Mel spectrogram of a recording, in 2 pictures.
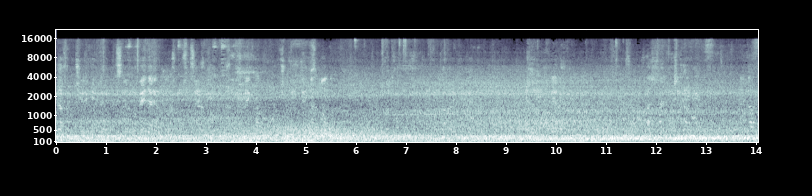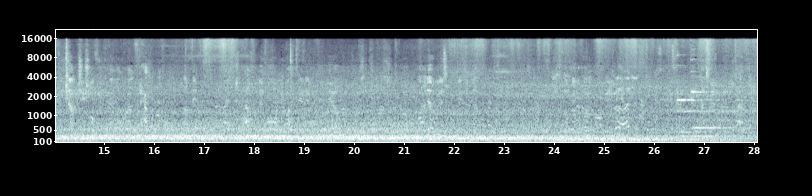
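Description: Metro train running in a tunnel, heard from inside the carriage as a loud, steady low rumble of wheels and traction motors. Near the end the rumble eases and a few steady whining tones come in as the train slows into the next station.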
